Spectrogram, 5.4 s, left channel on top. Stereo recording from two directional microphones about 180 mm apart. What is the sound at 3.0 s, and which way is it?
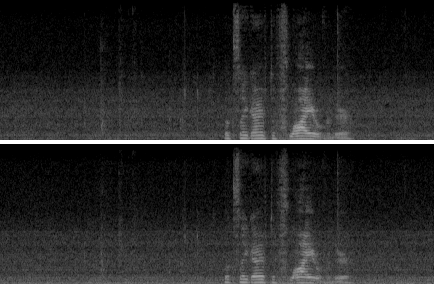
Speech, 55° left (ahead or behind).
